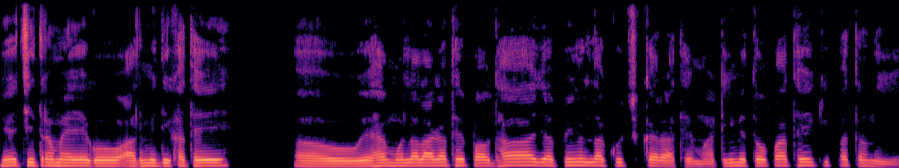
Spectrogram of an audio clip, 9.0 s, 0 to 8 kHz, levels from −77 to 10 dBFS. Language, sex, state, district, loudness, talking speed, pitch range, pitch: Chhattisgarhi, male, Chhattisgarh, Sarguja, -14 LUFS, 175 wpm, 130-145 Hz, 140 Hz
